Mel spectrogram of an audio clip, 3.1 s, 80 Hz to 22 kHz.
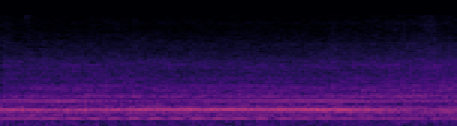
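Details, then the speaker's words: Used L3+ ASIC miner with cleaned hash boards and new cooling fans, on test at about 54–58° temps: smooth, even mid-pitched whir, no rattle or wobble. Low temps need little cooling, so fans run at low speed; normal. "So you can hear the fans are really spinning like really low at low speed, because of the temperatures are still very low, so it doesn't require a lot of cooling."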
